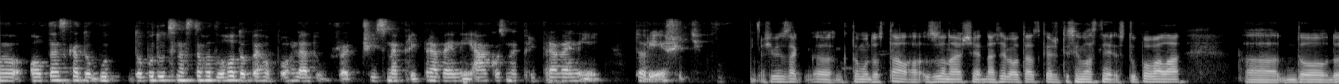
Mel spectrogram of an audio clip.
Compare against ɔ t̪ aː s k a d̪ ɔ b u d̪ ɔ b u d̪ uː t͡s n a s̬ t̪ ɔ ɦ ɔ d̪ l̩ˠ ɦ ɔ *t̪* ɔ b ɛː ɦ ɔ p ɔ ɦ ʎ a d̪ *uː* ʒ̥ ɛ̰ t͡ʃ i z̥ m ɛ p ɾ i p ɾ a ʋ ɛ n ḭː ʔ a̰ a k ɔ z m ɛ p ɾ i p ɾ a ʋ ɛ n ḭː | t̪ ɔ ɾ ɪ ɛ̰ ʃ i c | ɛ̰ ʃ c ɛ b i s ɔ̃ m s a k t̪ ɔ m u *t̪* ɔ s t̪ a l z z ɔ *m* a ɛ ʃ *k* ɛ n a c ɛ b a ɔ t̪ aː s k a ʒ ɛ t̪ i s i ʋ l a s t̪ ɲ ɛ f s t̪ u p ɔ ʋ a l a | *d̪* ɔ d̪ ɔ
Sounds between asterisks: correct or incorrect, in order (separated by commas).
incorrect, incorrect, incorrect, incorrect, incorrect, correct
